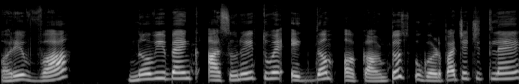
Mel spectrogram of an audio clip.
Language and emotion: Goan Konkani, surprised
